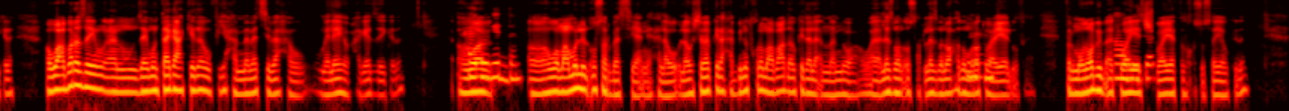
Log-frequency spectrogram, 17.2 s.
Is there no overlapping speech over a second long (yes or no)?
yes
